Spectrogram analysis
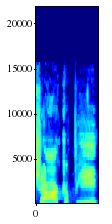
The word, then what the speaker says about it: Shakopee: Yeah, and I'd like to say sorry for Shakopee for always saying your name wrong. It's Shakopee, and that's the hard to pronounce Minnesota name of today.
